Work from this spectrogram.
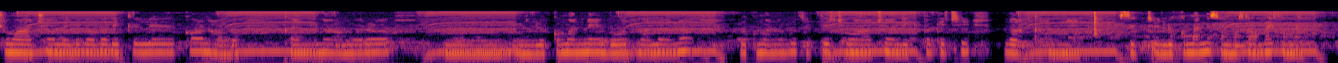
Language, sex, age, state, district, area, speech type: Odia, female, 18-30, Odisha, Ganjam, urban, spontaneous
